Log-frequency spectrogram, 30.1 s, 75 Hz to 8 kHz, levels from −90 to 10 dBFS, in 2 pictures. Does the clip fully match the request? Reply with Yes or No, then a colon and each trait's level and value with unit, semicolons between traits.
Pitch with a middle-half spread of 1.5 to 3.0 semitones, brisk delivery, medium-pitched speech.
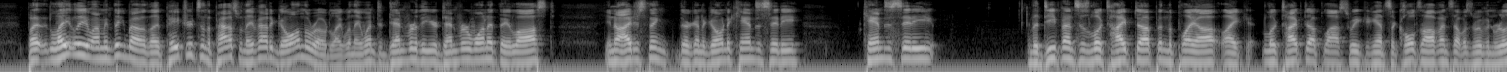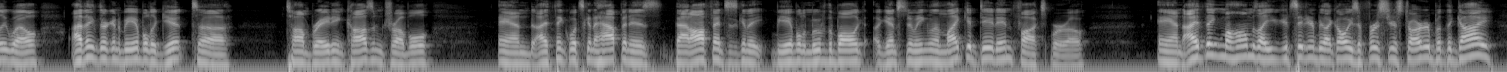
No: average, 4.0 semitones; fast, 270 wpm; medium, 150 Hz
